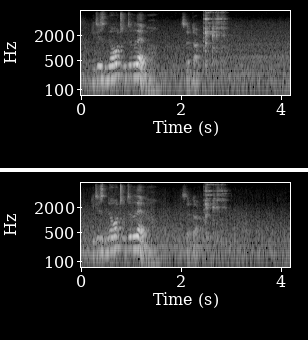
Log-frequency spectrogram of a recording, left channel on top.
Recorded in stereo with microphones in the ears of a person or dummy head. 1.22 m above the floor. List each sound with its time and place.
0.2 s a man speaking: 50° right (ahead or behind), 0.9 m; by 2.3 s 25° left (ahead or behind), 1.0 m
2.4 s cutlery clinking: 35° left (ahead or behind), 0.5 m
